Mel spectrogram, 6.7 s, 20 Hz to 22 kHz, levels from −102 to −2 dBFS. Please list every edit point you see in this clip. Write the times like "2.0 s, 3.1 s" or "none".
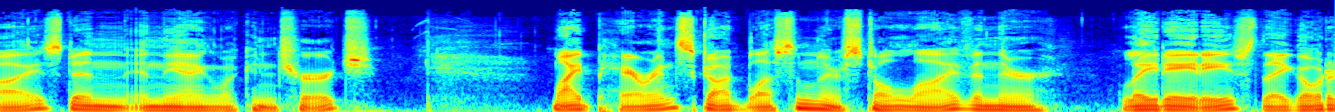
none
